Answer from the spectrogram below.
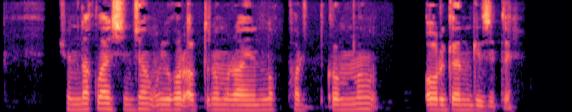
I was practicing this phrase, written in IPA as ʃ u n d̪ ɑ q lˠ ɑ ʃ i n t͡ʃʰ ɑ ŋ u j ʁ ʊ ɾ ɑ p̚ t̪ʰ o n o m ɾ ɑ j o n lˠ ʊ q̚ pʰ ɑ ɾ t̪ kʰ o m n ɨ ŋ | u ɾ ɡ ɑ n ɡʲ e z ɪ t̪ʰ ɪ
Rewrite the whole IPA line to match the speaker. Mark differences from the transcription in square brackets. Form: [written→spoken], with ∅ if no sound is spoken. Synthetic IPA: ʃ u n d̪ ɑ q lˠ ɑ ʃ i n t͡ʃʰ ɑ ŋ u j ʁ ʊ ɾ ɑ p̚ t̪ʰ o n o m ɾ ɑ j o n lˠ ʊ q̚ pʰ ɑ ɾ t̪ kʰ o m n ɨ ŋ | [u→o] ɾ ɡ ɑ n ɡʲ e z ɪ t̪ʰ ɪ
